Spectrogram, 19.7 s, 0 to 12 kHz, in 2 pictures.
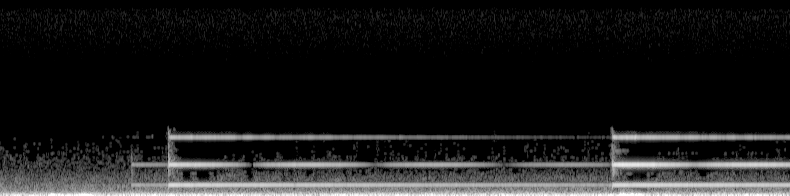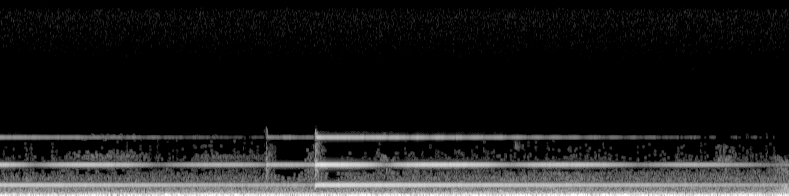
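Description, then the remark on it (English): A meditation gong is struck three times to end a meditation, several seconds apart, each clear ringing tone sustaining and slowly fading into the next over a soft low background hum. “I'm now going to ring the bell 3 times. When the last sound from the gong begins to vanish, only then open your eyes to end the meditation.”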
